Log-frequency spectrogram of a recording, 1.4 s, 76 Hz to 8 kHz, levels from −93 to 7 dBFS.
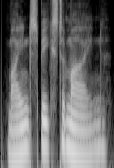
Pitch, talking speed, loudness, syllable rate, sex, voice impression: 120 Hz, 170 wpm, -16 LUFS, 3.2 syllables/s, male, masculine, adult-like, slightly dark, fluent, cool, calm, reassuring, slightly wild, kind, modest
